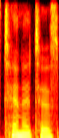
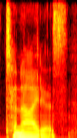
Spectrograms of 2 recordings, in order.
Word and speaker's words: tinnitus: My father insists it's tinnitus, but everybody else says tinnitus. I always tell my patients it's like tomato and tomato.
